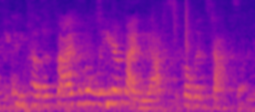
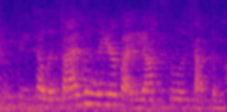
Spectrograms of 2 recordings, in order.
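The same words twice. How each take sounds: First: Said in the usual way. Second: Lower, softer, letting it sink in; softer repeat. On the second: Shown as a demonstration. Coach repeating the quote for the team, softer and lower. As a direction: say it again quietly so it lands. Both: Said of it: "Here's one of my favorite quotes".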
